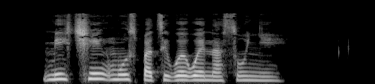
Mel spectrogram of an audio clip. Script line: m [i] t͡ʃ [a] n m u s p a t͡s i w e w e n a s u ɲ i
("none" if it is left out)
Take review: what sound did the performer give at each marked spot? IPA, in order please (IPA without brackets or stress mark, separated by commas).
i, i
